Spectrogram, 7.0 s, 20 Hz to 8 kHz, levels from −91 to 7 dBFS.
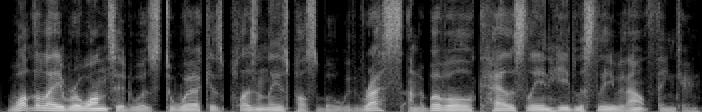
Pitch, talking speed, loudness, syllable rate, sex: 110 Hz, 180 wpm, -18 LUFS, 5.4 syllables/s, male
